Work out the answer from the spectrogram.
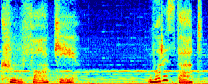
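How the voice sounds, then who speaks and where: A woman voicing a composed, solemn goddess in an anime game, speaking in a measured, formal way. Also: mid-range voice, sing-song, music in the background. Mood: thoughtful. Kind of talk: anime game cutscene acting.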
